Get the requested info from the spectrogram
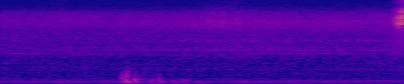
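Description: Steady low mechanical hum in the outdoor background, with a brief faint low sound a little over half a second in.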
